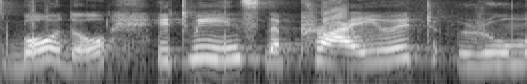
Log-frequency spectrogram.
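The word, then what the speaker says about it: boudoir: displayed in my bordeaux border b-o-u-d-o-i-r it's pronounced as bodo it means the private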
